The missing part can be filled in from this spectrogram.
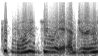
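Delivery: high, clumsy, awkward, starstruck delivery. Retelling bumping into a star and greeting her: imitating own awkward starstruck greeting. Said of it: "like a total idiot".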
